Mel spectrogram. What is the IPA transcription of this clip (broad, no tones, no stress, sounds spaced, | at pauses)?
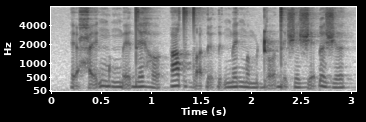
ɛ̰ ħ ɛ̰ ŋ͡m ɔ ŋ͡m ɛ̰ d ɛ ɦ ɔ | ɛ dˤ ə dˤ ɛ̰ ɗ ə̰ ɗ ə̰ ŋ͡m ɛ ŋ͡m ʌ m ə ɖ ɔ̰ d ɛ̰ ʃ ɛ ʒ ɛ̰ ɗ ʌ ʒ ə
